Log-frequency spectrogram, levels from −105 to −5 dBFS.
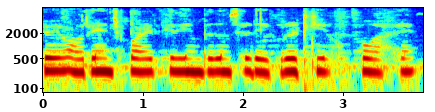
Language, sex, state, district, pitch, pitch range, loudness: Hindi, female, Bihar, West Champaran, 250 Hz, 245-255 Hz, -15 LUFS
